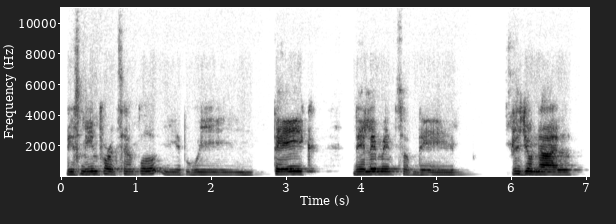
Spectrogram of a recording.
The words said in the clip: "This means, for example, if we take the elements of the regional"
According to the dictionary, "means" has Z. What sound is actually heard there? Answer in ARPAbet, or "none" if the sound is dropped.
none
